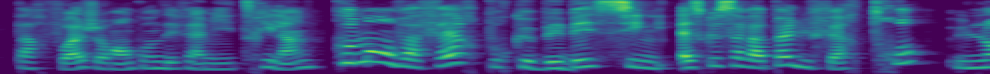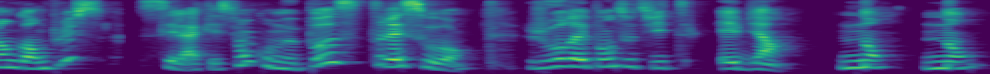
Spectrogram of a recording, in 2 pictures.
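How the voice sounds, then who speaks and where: A woman teaching baby sign language in an upbeat, emphatic tutorial, speaking straight to the viewer. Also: a little high. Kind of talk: direct-to-camera tutorial.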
